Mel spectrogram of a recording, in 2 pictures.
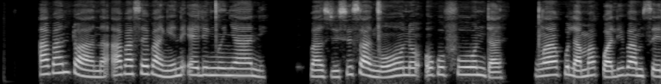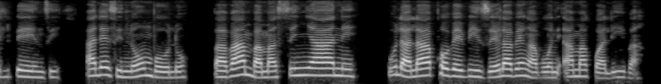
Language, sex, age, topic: North Ndebele, female, 36-49, education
